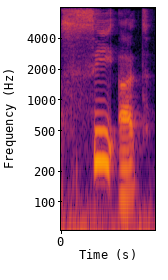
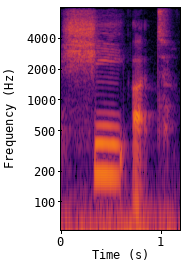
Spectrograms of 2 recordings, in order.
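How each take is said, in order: First: The word begins with a plain s sound. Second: The word begins with an sh sound. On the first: The speaker calls it wrong. "So it's not see-ut" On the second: The speaker calls it right. "but she-ut"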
